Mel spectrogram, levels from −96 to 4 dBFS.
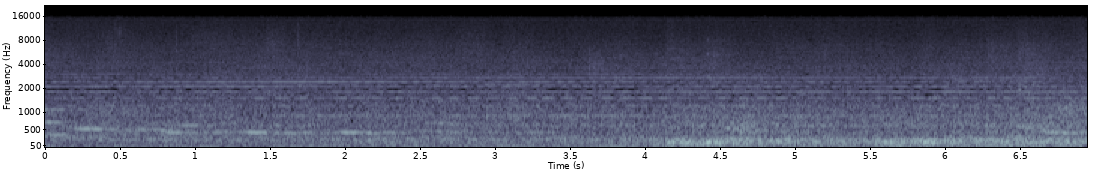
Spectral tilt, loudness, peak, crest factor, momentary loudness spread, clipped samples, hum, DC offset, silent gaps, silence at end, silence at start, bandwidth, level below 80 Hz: -6 dB/octave; -37 LUFS; -20 dBFS; 16 dB; 7 LU; under 0.1%; none; under 0.1%; none; 0 s; 0 s; 16 kHz; -48 dBFS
